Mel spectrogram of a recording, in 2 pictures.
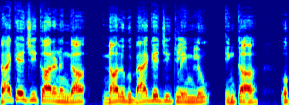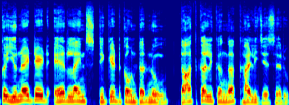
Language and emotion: Telugu, neutral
